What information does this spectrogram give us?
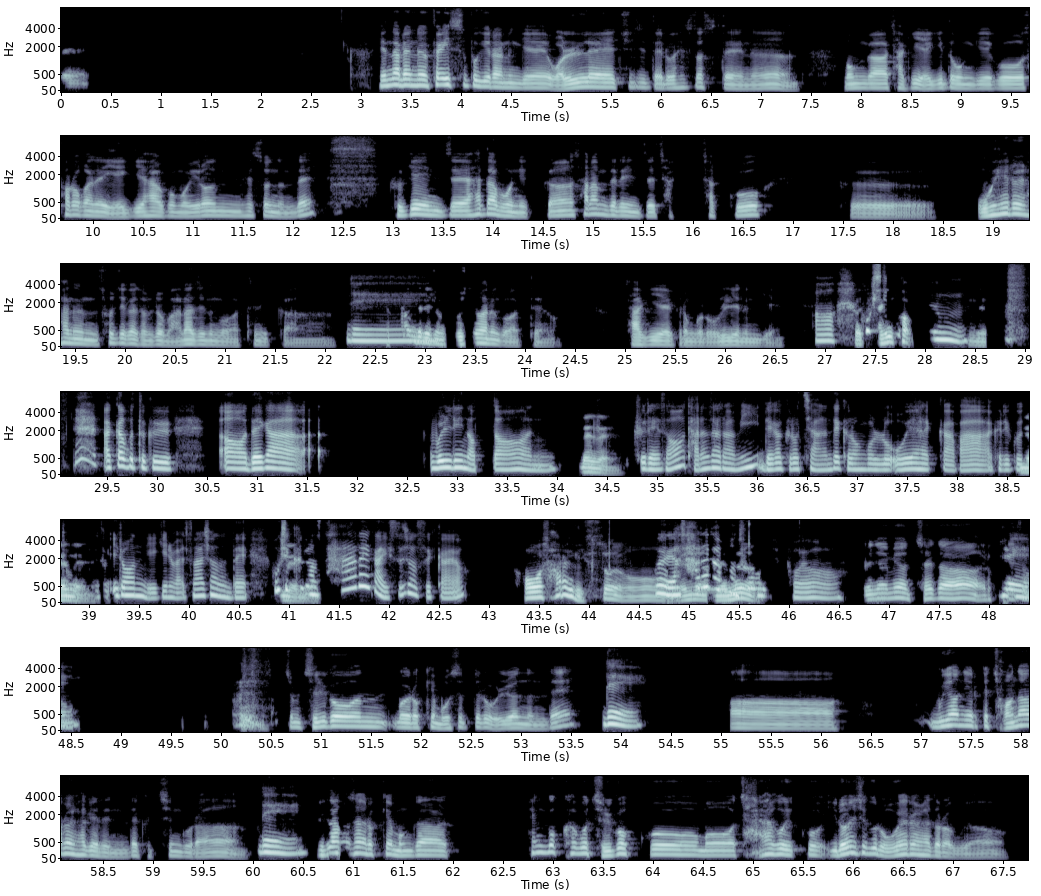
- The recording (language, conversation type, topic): Korean, podcast, 소셜 미디어에 게시할 때 가장 신경 쓰는 점은 무엇인가요?
- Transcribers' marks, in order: laugh; tapping; throat clearing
